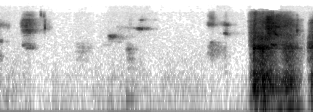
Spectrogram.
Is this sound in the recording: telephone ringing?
no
